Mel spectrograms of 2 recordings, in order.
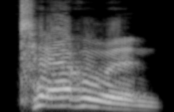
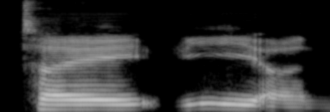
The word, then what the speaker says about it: Tavian: Tavuin! Tavian is the way I'm supposed to pronounce it, actually.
